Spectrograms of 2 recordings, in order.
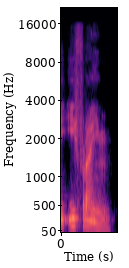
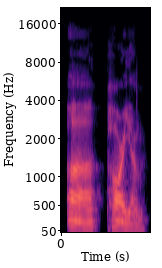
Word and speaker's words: Ephraim: Here's the pronunciation literally right there. Eph raim. Ephraim or Ephraim. Nothing even closely sounding remotely to Aparium.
